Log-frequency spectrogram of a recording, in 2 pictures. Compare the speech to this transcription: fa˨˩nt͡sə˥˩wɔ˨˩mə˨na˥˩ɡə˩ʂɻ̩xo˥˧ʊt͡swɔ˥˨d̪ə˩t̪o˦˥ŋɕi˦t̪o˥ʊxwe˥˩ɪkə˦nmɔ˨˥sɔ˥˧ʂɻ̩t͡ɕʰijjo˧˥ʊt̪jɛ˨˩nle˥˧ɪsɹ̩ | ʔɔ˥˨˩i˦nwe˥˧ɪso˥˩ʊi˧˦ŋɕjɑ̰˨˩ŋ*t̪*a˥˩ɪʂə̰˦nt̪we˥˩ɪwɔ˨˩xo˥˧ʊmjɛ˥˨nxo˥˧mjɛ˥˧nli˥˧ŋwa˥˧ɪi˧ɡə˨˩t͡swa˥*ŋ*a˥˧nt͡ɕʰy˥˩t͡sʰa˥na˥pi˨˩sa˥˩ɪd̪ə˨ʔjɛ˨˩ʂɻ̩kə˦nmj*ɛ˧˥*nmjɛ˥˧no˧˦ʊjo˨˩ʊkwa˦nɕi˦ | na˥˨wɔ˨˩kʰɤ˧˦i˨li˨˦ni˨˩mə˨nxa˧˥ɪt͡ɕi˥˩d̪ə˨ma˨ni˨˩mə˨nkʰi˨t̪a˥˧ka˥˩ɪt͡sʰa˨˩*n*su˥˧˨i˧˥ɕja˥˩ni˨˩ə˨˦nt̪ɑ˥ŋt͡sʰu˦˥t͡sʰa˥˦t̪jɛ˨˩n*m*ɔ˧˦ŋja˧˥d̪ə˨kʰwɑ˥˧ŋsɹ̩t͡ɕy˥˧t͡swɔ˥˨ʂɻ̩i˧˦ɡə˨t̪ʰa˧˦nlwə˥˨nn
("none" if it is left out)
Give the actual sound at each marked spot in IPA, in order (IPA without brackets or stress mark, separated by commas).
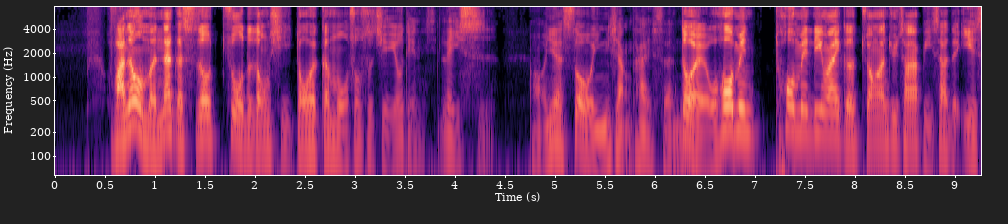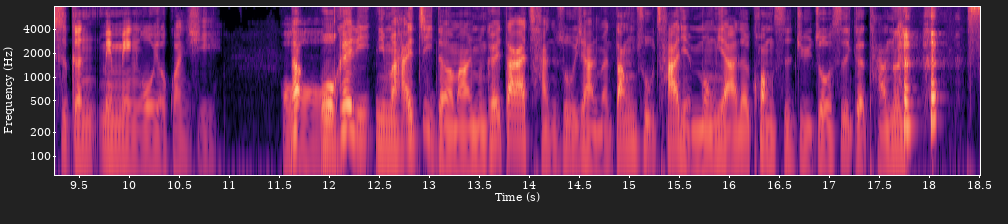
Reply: t̪ʰ, ŋ, ɛ˥˧, n, m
